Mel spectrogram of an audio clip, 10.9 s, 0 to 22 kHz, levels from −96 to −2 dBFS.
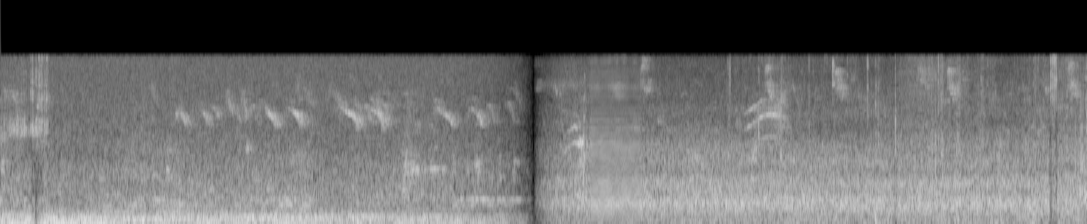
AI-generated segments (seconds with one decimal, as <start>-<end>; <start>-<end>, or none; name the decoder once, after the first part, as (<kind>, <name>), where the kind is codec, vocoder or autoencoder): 5.9-6.4 (vocoder, Vocos)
